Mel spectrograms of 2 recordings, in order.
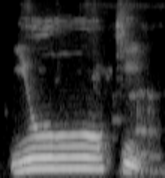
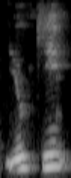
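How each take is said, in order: First: The first vowel is held long. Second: The first vowel is kept short. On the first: It means courage. "maka bacanya panjang" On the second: It means snow. "Kalau Yuki aja pendek"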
